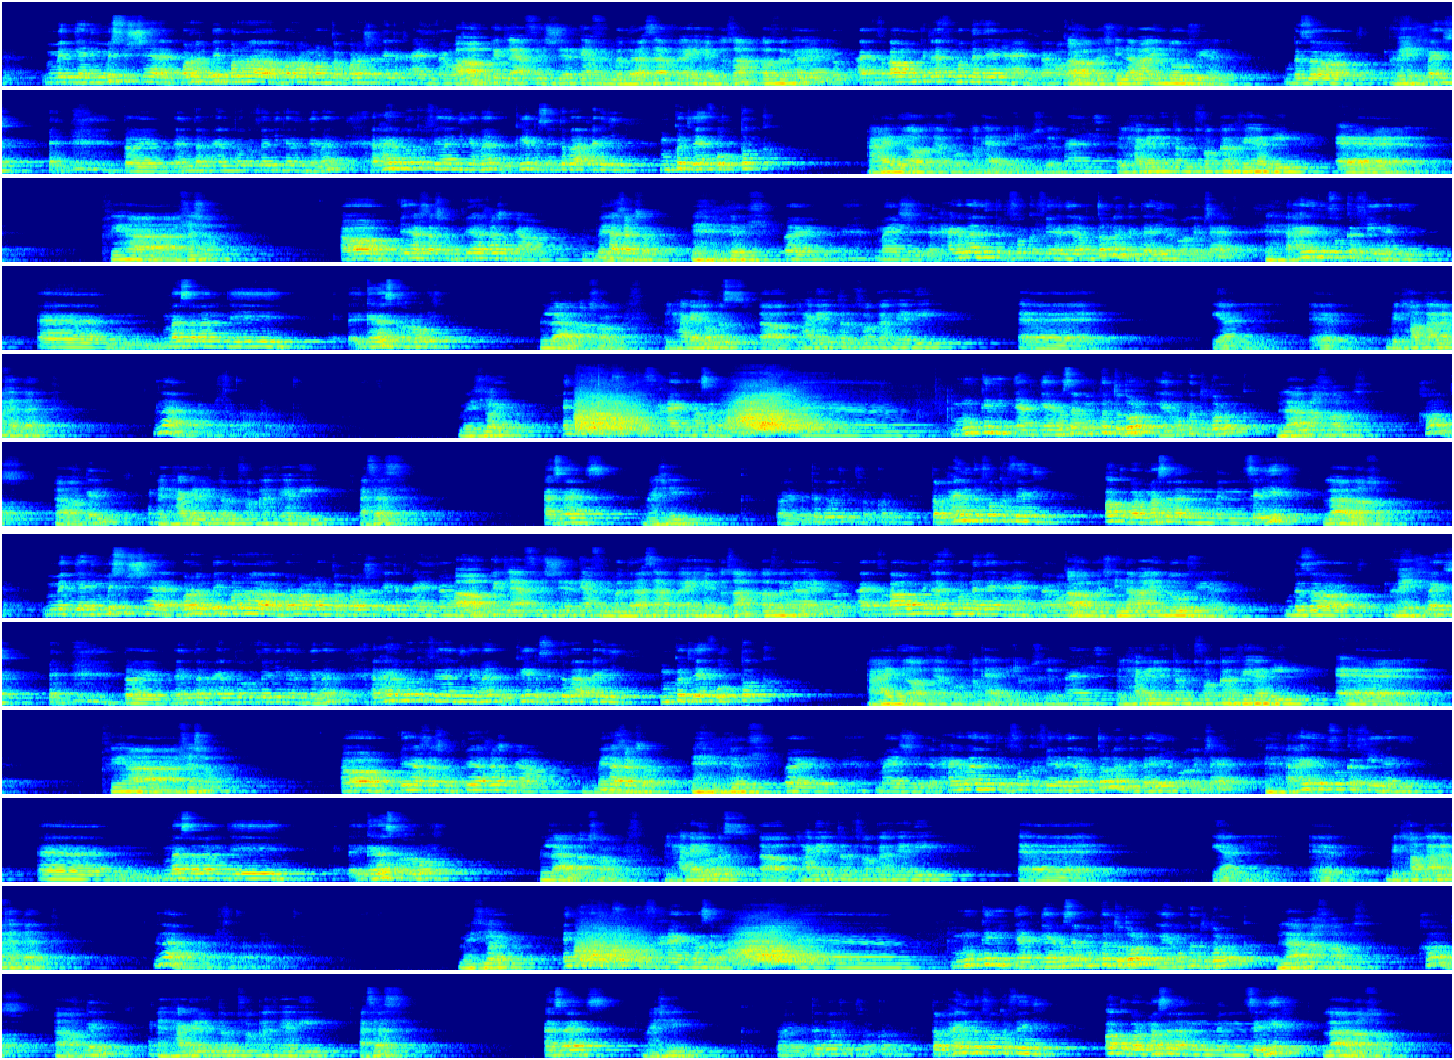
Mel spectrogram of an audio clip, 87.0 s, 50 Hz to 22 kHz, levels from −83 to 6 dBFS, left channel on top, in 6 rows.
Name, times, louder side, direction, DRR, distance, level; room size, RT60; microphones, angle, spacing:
voice 1, 0.4-4.8 7.9-10.8 12.8-13.5 13.8-14.5 15.0-20.7 21.1-22.0 25.1-25.4 25.8-26.0 32.4-34.5 35.0-35.5 36.1-36.4 36.8-41.3 41.8-43.1 43.9-46.3 47.0-47.9 50.5-50.7 59.5-60.5 62.8-63.1 63.6-65.3 65.9-67.0 67.5-70.3 72.2-72.7 73.3-73.6 74.0-74.1 77.9-78.5 80.2-81.5 81.8-82.9 83.5-85.4, right 1 dB, 35° left, -3 dB, 0.8 m, -31 dB
voice 2, 4.5-8.3 10.6-12.2 13.9-14.3 23.2-27.5 27.8-28.7 30.0-31.2 34.8-35.4 35.9-36.6 41.6-41.9 48.9-49.8 50.1-50.8 51.1-52.8 53.7-54.4 55.6-56.1 56.6-56.8 57.3-58.4 62.6-63.0 70.7-71.6 73.0-73.5 74.0-75.7 76.1-76.5 78.9-79.3 85.7-86.3, equal, 10° right, -5 dB, 0.8 m, -32 dB
Object Slide on table, 63.7-64.6 65.2-66.4, left 4 dB, 65° left, 0.4 m, -27 dB
3.2 x 2.3 x 3.9 m, 1.3 s
head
